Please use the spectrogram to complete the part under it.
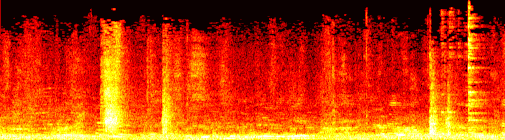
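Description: Plates clink on a metal tray.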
